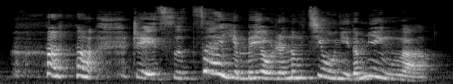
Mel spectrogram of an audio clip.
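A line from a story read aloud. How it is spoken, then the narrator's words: Gleeful sinister laugh. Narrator (Chinese): 王后快活的狞笑着说道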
